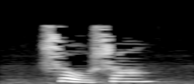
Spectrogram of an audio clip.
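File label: "受伤", Mandarin Chinese; chinese-flashcards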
